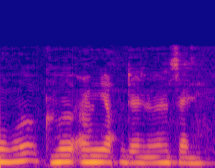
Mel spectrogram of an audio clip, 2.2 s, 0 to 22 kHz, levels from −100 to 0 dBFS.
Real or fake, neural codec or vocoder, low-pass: fake; codec, 16 kHz, 4 kbps, FunCodec, trained on Chinese and English, 50 frames a second; 7.2 kHz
